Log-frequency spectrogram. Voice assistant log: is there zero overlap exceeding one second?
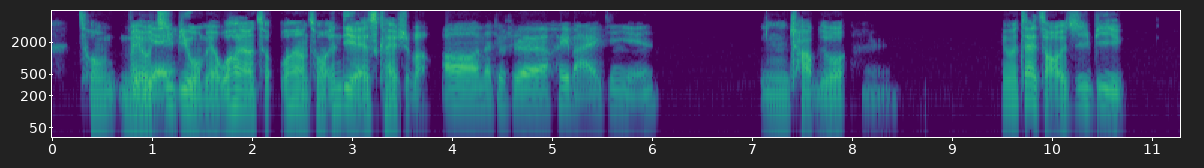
Yes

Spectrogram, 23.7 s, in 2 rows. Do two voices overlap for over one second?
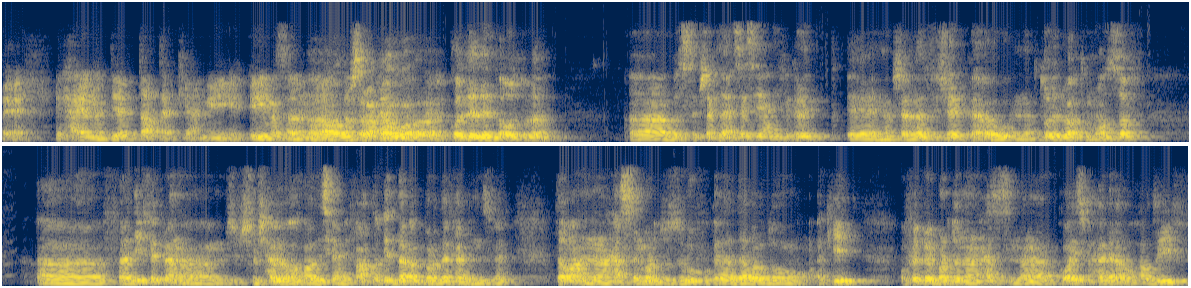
Yes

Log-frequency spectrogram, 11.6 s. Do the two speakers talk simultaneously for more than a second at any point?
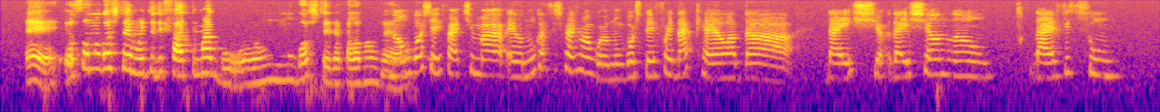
No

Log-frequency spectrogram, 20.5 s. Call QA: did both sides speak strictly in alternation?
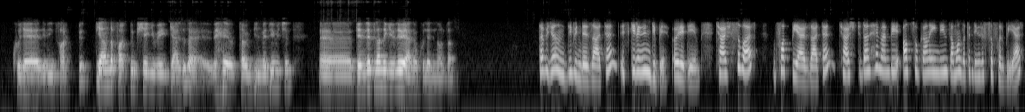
Yes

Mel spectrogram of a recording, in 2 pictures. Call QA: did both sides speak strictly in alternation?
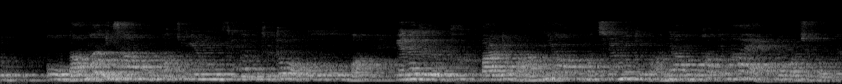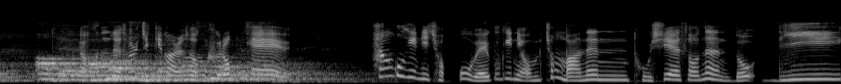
No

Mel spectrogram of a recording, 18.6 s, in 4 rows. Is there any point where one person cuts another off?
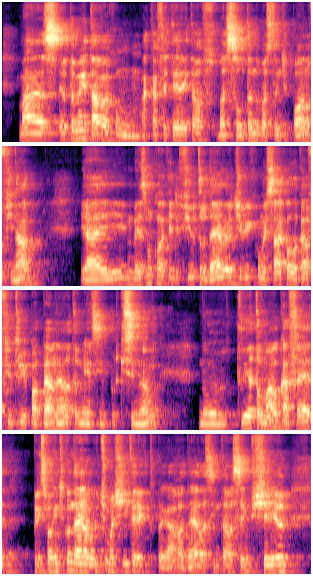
No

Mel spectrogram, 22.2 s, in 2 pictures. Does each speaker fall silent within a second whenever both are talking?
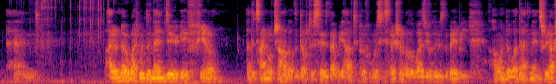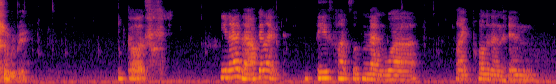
Yes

